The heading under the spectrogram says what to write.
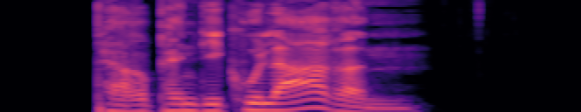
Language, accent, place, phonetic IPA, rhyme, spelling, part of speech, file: German, Germany, Berlin, [pɛʁpɛndikuˈlaːʁəm], -aːʁəm, perpendikularem, adjective, De-perpendikularem.ogg
- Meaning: strong dative masculine/neuter singular of perpendikular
